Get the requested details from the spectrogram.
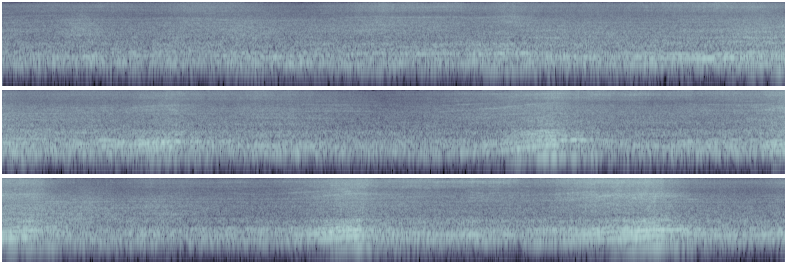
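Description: A motorcycle engine hums at low speed and revs up again and again.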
